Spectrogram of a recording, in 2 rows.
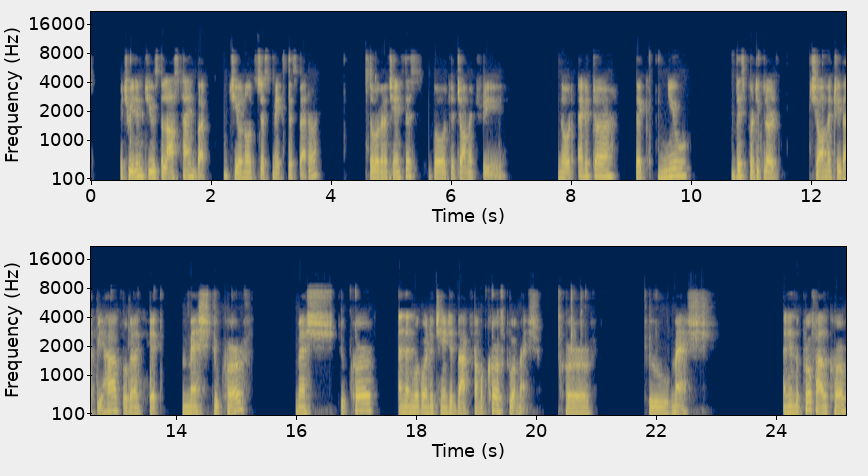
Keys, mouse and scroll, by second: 3.2-4.2 drag, 4.5-7.8 drag, 9.4 click, 10.7 click, 11.7 shift+middle click, 12.2 ctrl+middle click, 13.0 middle click, 13.4 shift+a, 18.6 shift+a, 24.7 shift+a.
